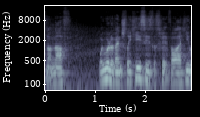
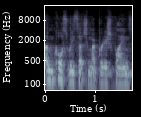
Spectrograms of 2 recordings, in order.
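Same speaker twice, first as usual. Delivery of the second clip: usual speaking voice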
